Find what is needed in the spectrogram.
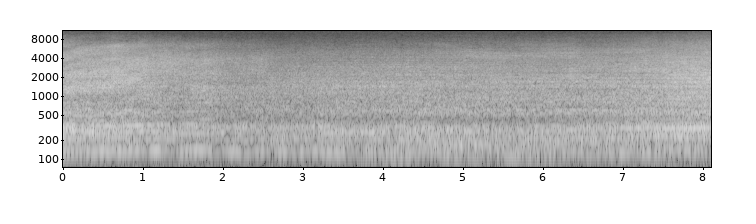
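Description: Speedway bikes' 500cc single-cylinder methanol-fuelled engines racing at full throttle round the track, a steady drone that eases a little and builds again near the end as the pack comes round.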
